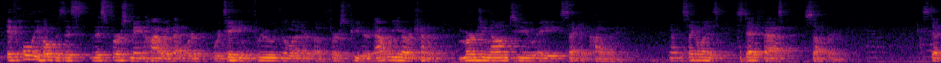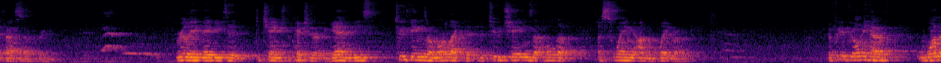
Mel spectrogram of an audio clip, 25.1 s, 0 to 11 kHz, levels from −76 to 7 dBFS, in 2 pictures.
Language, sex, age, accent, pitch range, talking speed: English, male, 30-49, American, 135-155 Hz, 165 wpm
